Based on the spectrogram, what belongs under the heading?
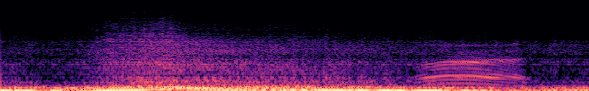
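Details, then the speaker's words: Deep steady exhaust rumble through a glass pack and cherry bomb, no ticking or puffing at the front after the front exhaust leak was fixed with new hand-made exhaust gaskets; normal exhaust note. "got a glass pack on there and cherry bomb, and we got the exhaust up front totally fixed. No exhaust noise."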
